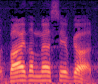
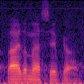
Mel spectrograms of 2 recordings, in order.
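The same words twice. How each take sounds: First: Said in the usual way. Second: Much lower and softer; hushed repeat. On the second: Real, not acted. Preacher echoes the listener's answer to himself, hushed. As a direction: drop to a low, reflective hush.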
